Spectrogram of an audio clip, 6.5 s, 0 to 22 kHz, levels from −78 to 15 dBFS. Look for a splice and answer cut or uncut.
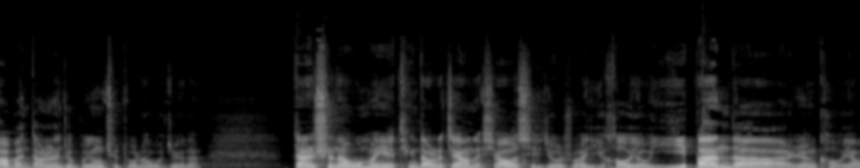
uncut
